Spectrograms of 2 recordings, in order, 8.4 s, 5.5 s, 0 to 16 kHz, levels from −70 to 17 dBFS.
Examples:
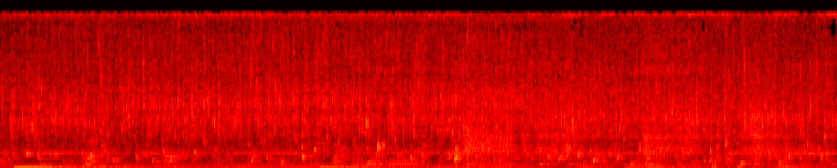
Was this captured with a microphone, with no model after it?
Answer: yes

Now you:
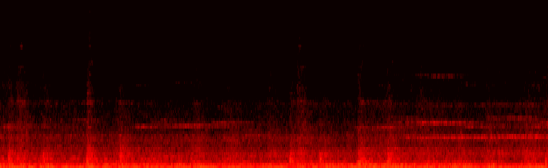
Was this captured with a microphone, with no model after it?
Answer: yes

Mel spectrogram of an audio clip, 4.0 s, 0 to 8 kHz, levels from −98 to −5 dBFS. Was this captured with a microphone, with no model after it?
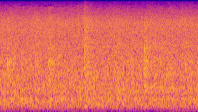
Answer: yes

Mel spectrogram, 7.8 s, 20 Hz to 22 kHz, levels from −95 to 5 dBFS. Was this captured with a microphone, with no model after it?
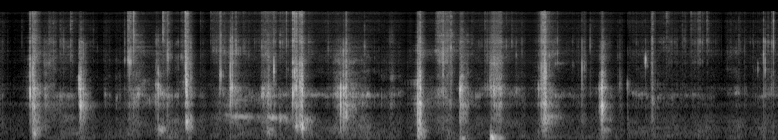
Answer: no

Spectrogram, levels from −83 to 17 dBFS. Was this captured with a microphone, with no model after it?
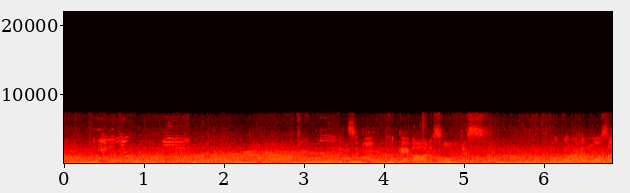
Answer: yes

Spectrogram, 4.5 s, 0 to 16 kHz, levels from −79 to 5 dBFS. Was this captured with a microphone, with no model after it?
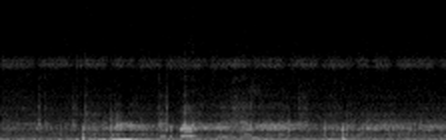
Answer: no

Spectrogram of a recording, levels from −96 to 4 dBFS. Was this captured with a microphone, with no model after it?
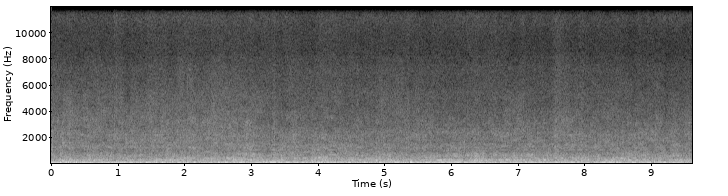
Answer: no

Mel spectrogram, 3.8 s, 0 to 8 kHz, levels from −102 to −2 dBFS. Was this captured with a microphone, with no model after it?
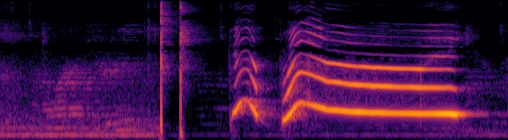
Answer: yes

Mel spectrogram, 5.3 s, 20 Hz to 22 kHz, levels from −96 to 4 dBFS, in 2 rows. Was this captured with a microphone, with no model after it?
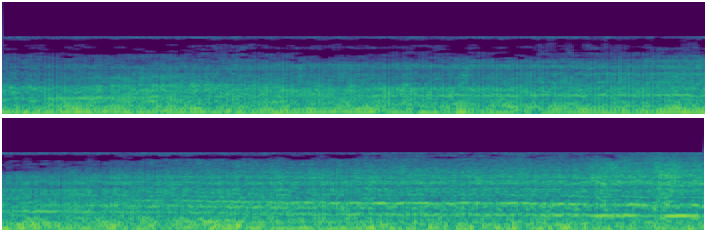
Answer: no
